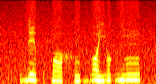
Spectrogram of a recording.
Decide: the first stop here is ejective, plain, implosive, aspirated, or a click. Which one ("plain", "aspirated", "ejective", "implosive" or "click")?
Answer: implosive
